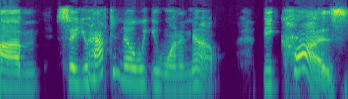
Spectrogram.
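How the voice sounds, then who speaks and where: A woman's fairly high, animated voice with a New York accent, dry and close with no echo. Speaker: psychic medium and author. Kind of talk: interview.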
